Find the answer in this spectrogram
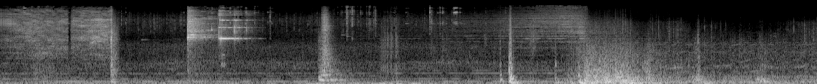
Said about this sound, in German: Dann setzt er den Glasschneider an einem Fenster an.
